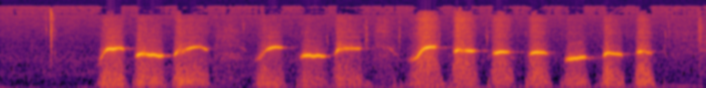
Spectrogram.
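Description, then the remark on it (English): Someone whistles the tune This Old Man: about a dozen short, breathy notes in a steady, bouncy rhythm, fairly loud, with no talking. “So old man gets up and slowly walks upstairs, whistling.”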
